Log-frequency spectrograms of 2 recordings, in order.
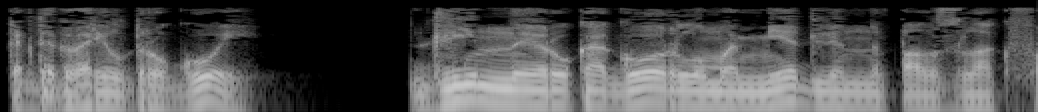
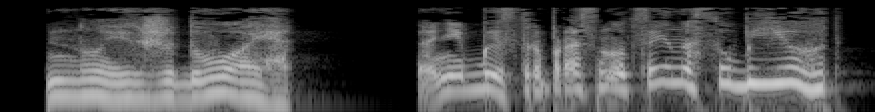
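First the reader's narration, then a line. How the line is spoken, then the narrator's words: Whining, giving in. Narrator (Russian): заскулил Смегрл, сдаваясь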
